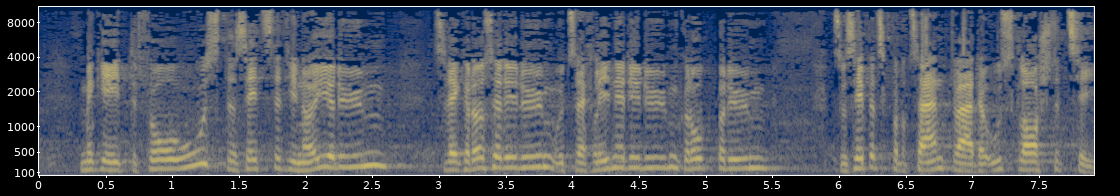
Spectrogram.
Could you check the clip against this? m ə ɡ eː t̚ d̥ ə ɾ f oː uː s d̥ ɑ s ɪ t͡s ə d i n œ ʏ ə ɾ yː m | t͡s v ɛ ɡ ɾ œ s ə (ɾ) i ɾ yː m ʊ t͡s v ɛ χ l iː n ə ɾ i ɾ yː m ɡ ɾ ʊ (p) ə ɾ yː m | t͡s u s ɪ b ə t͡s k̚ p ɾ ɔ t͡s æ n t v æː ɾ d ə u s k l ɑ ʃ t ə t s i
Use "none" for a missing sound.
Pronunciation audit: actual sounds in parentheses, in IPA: ɾ, p

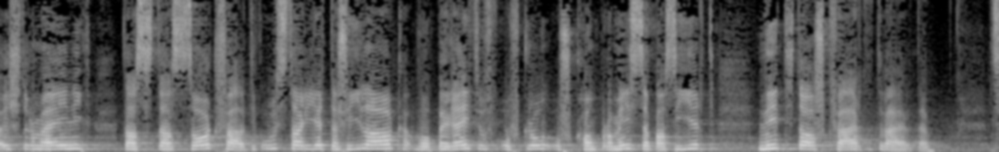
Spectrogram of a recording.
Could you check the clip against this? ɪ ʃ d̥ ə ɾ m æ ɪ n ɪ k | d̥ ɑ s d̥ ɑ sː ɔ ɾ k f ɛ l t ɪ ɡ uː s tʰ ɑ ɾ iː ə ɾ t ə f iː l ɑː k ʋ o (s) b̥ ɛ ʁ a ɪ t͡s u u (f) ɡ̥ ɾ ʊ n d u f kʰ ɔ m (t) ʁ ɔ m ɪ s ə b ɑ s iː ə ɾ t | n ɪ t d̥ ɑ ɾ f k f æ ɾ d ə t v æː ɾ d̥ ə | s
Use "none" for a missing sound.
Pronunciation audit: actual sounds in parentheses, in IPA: none, f, p

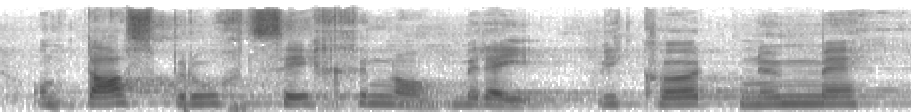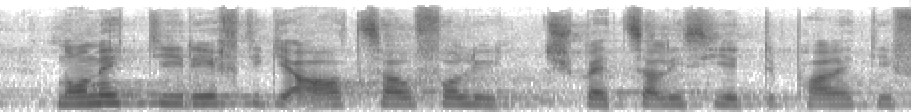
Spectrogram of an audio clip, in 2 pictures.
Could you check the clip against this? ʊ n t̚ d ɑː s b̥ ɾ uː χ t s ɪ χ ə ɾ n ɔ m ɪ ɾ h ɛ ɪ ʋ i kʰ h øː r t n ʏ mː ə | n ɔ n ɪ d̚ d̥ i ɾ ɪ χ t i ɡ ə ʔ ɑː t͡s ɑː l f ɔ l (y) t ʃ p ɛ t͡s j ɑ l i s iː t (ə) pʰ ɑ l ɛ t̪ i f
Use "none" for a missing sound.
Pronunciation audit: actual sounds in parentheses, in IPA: y, ə

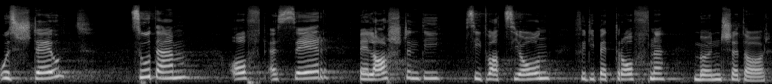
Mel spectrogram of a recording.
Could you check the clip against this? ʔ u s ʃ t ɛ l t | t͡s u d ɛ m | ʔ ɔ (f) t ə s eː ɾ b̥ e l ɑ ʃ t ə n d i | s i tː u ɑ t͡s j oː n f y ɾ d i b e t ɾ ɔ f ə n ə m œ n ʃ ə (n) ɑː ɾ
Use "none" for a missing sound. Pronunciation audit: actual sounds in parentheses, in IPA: f, d

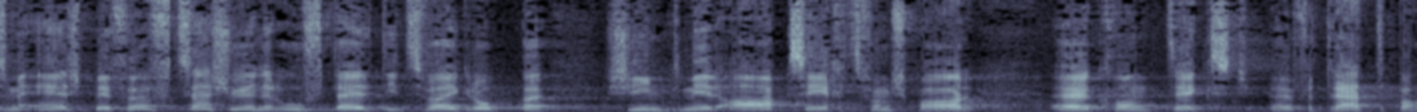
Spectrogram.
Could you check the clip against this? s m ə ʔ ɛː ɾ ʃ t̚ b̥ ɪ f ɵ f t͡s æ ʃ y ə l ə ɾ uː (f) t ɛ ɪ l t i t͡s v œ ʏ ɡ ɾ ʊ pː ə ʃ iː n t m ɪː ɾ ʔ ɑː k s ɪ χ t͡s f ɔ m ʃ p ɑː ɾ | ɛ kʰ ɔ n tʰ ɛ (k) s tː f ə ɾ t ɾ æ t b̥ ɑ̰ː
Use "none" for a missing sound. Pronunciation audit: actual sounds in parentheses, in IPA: f, k

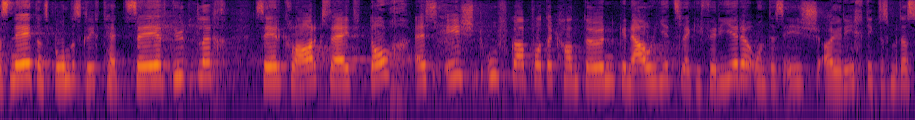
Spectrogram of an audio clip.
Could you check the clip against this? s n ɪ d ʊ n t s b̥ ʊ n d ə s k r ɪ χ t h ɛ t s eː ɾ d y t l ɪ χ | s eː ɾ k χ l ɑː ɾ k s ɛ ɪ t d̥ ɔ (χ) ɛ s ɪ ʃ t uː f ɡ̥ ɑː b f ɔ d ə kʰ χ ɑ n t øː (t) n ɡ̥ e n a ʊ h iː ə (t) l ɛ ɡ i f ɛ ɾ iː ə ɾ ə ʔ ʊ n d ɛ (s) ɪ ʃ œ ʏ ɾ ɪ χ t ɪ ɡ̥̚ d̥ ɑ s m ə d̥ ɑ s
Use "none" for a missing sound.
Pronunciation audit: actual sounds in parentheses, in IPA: χ, none, t͡s, s

